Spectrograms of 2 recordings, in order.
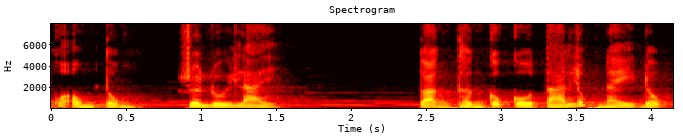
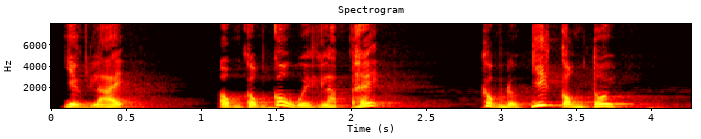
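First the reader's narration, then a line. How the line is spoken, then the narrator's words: Shouting. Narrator (Vietnamese): Họ hét lên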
